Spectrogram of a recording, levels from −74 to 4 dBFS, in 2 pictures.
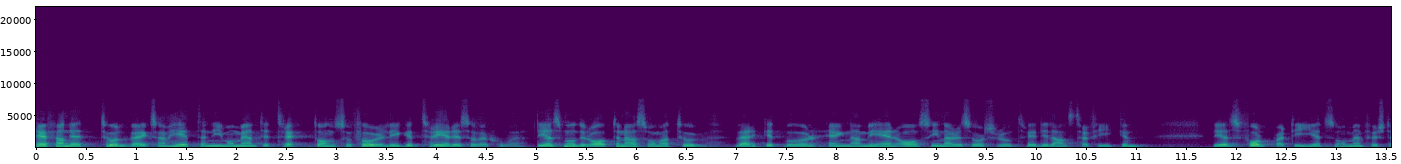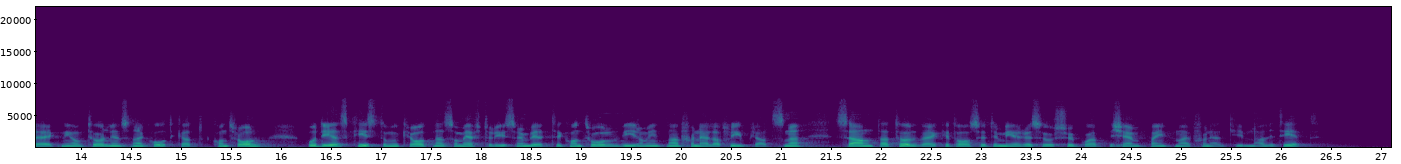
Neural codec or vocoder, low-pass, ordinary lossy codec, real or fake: codec, 16 kHz, about 1 kbps, DyCAST, with the encoder's durations; none; none; fake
